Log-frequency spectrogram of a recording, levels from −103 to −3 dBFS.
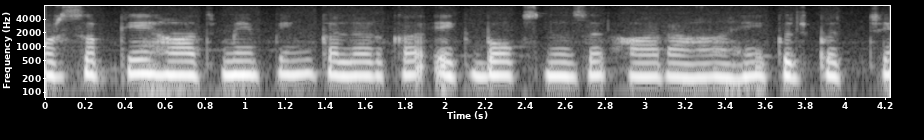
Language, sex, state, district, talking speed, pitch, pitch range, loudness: Hindi, female, Punjab, Fazilka, 200 wpm, 235 Hz, 230-245 Hz, -16 LUFS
